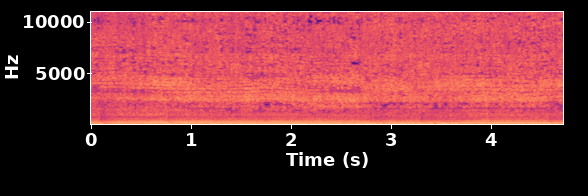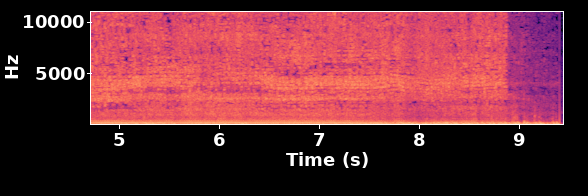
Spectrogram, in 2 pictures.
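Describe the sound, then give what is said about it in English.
Engine roar of a Holden Centura driven on a track with skid tyres fitted, a loud, steady droning note that runs continuously with no talk over it. “We're having a bit of fun in the Centura out there on the track. Yep. With the skid tires on.”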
